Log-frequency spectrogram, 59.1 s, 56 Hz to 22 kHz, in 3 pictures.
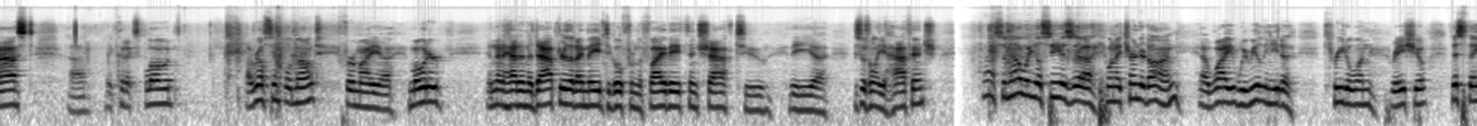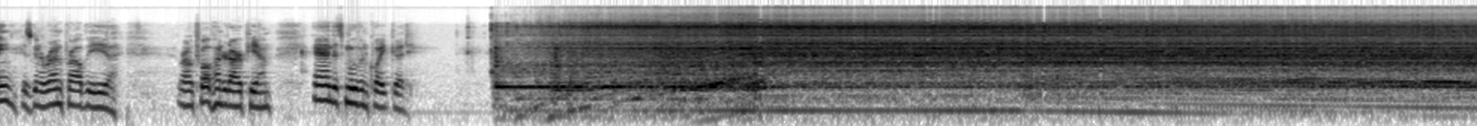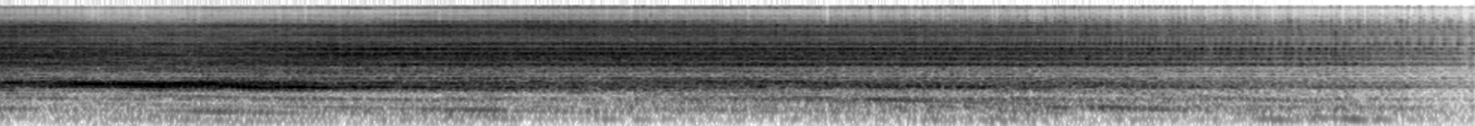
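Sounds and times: electric motor and chain whirring: 26.3 - 59.0.

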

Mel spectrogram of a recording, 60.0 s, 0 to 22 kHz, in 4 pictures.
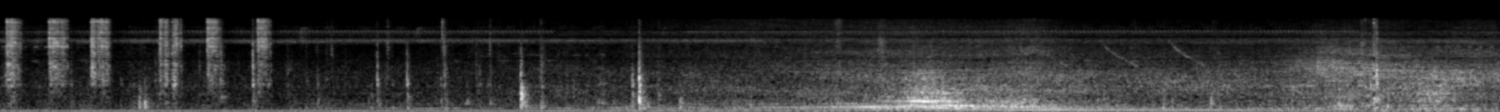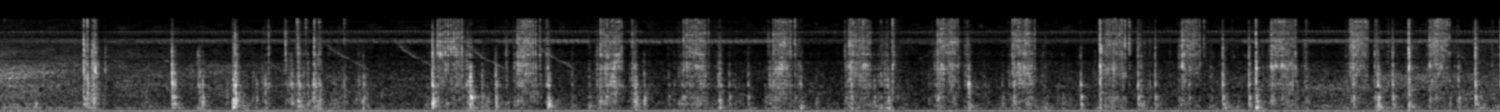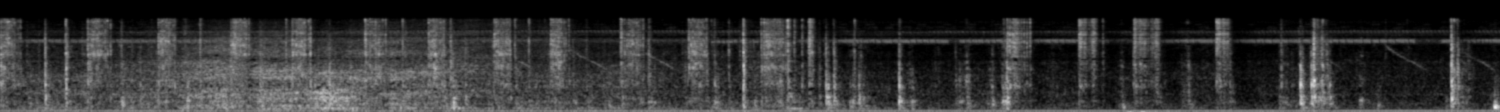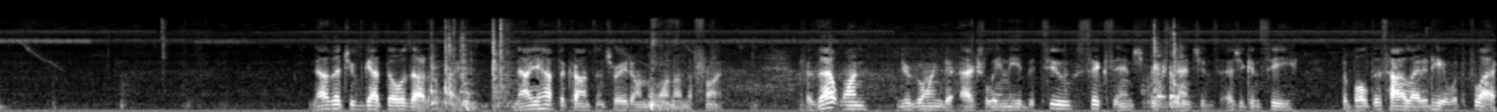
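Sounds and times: hand ratchet clicking: 0.0 - 2.8, 19.3 - 38.7, 39.9 - 42.4
rustling of tool handling: 16.6 - 44.0.

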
